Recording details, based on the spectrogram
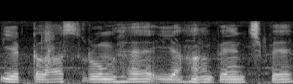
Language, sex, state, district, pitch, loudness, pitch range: Hindi, male, Bihar, Gaya, 120 Hz, -17 LUFS, 120-125 Hz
